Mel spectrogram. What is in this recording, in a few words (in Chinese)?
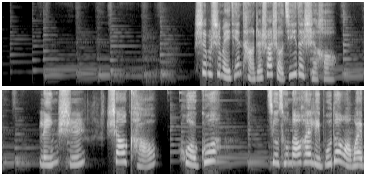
减肥食品广告片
